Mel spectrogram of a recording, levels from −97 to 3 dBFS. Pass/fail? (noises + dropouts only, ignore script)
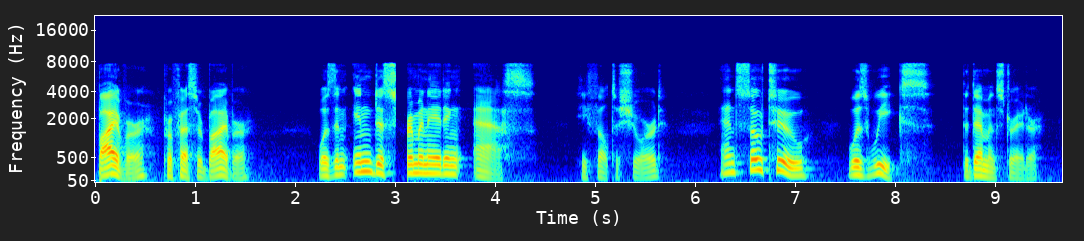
fail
